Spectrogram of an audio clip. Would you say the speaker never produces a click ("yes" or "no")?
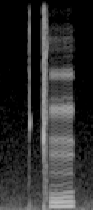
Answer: no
